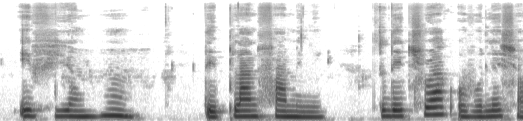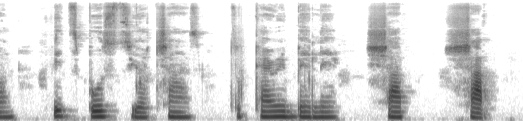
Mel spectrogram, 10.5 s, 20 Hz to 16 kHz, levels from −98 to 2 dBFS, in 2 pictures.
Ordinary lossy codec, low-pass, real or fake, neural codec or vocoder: none; 14.4 kHz; real; none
